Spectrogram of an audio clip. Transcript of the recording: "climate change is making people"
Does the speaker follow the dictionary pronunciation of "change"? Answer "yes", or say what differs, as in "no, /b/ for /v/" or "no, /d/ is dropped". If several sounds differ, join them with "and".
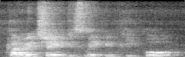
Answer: yes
